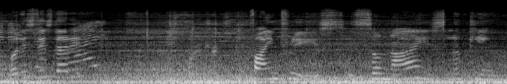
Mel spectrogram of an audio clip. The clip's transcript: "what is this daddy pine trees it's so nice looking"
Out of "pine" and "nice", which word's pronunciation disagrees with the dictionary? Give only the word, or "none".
pine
